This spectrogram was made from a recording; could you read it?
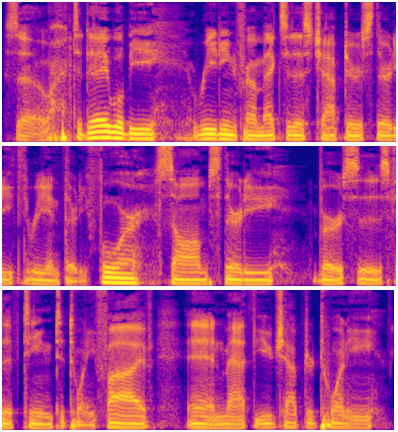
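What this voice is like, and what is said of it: Sick, rough-sounding voice. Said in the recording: “Still feeling a little bit under the weather, so I apologize for my voice and if I start coughing”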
